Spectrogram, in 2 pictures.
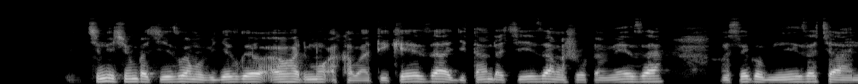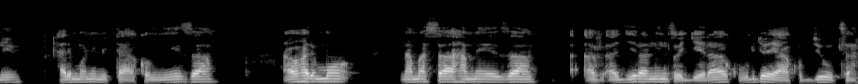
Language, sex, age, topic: Kinyarwanda, male, 18-24, finance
